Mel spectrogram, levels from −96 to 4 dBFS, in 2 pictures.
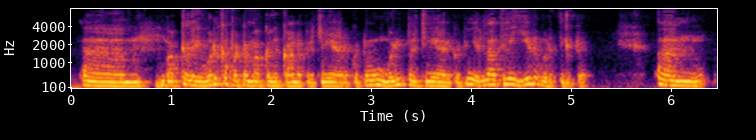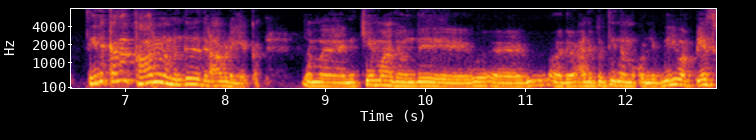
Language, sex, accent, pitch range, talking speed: Tamil, male, native, 155-220 Hz, 125 wpm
